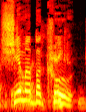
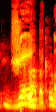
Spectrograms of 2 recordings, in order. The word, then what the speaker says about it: Shimabukuro: Shimabukuro. – Jake Shimabukuro. – Okay. – Let's all say it together now on three. Ready? One, two, three. – Shimabukuro.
